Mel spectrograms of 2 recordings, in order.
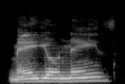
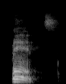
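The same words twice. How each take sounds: First: "mayonnaise" drawn out slowly in three syllables, may-yo-NAISE, louder. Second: "manes" short in two syllables, MAN-ez. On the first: Teacher contrasts the northern "mayonnaise" with the Southern form. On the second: Teacher contrasts the Southern "manes" with the northern form. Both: Shown as a demonstration. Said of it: "¿Sí ven la diferencia?".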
